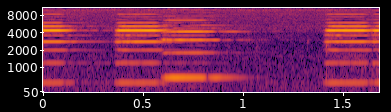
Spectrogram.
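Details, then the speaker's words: Datex Aestiva anesthesia machine checkout: oxygen hose disconnected from the central pipeline, oxygen tank valve closed, and oxygen flush pushed to bleed the system. This triggers repeating two-note electronic tones of the expected low oxygen supply pressure alarm. "close the oxygen tank valve and push the oxygen flush valve to bleed oxygen from the system at this point you should hear and see the low oxygen pressure"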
